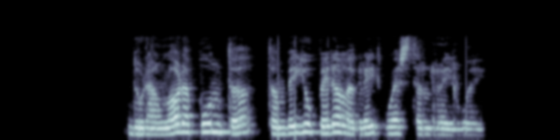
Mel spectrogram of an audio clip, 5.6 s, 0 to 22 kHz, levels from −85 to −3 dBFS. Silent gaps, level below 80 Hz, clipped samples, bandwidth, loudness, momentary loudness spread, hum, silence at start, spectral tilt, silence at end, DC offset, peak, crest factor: 2.61-2.67 s; -56 dBFS; under 0.1%; 7.8 kHz; -19 LUFS; 8 LU; none; 1.3 s; -6 dB/octave; 0.8 s; under 0.1%; -2 dBFS; 18 dB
